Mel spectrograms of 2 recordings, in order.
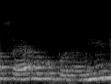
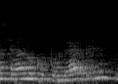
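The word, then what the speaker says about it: cyanocobalamin: سيانوكوبالامين زي ما بتحبوا تنطقوا، هي اما سيانوكوبالامين يا اما سيانوكوبولابين، يعني هي هياها فيتامين بي 12.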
